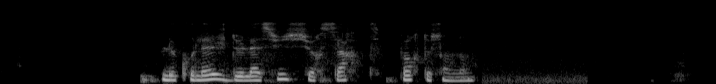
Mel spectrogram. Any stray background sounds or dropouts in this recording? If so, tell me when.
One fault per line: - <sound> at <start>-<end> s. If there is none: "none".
none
